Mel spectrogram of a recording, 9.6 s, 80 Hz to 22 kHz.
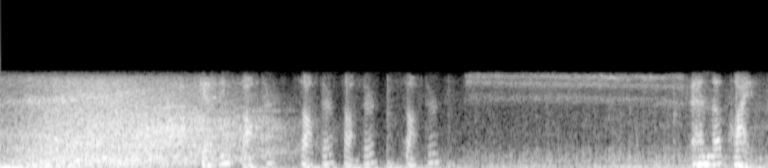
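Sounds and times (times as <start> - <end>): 
loud airplane roaring overhead: 0.0 - 4.5
speech: 2.5 - 5.8, 8.6 - 9.5.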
